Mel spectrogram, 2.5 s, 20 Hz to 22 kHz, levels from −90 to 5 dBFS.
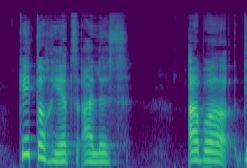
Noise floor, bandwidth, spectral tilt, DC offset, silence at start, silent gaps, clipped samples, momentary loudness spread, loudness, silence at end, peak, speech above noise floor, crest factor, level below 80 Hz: -65 dBFS; 15.5 kHz; -4.5 dB/octave; under 0.1%; 0.2 s; none; under 0.1%; 12 LU; -21 LUFS; 0 s; -4 dBFS; 44 dB; 18 dB; -54 dBFS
